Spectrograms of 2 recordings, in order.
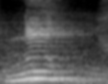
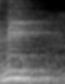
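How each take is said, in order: First: The vowel is ee said with rounded lips. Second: The vowel is a plain spread ee sound. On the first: The speaker calls it right. "ponen la boca igual, pero tratan de decir I" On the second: The speaker calls it wrong. "no es ni"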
